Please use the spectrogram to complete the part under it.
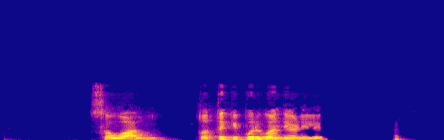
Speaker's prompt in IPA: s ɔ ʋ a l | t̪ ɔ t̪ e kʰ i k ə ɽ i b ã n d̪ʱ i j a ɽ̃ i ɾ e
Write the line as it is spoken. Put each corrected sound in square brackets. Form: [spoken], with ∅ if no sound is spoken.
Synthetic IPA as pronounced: s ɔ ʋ a l | t̪ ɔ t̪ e [k] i [p] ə [ɾ] i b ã n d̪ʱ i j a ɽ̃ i [l] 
